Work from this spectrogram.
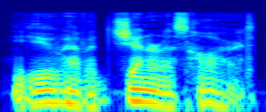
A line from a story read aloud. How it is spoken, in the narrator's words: he growled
